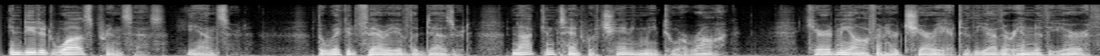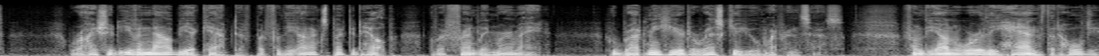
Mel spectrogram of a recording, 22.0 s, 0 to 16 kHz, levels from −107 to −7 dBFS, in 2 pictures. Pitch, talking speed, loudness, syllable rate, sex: 90 Hz, 180 wpm, -20 LUFS, 5.1 syllables/s, male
